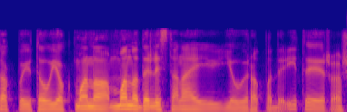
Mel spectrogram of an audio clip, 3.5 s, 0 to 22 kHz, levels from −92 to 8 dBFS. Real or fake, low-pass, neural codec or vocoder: fake; 7.2 kHz; codec, 16 kHz, 2 kbps, X-Codec, HuBERT features, trained on LibriSpeech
